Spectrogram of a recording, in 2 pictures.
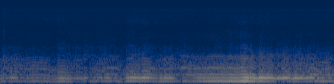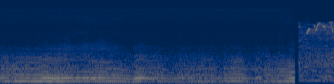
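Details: European hornet (Vespa crabro) near the Eifel, Germany: a sustained low buzzing flight hum with wavering pitch for about six seconds, ending in a brief burst of other sound.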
